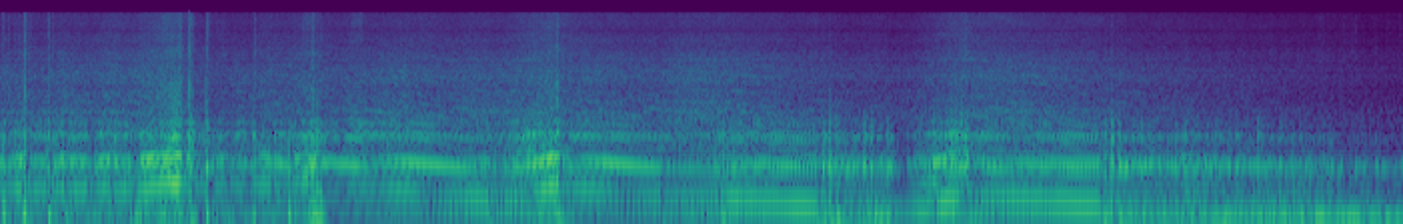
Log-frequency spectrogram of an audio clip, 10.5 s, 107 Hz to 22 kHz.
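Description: Ford Focus RS Mk2's turbocharged 2.5-litre five-cylinder engine revving through a Milltek exhaust with the car standing still. It gives three quick blips of the throttle about three seconds apart, and each time the revs fall slowly back toward idle. A few sharp cracks from the exhaust come around the first two blips.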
